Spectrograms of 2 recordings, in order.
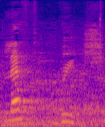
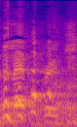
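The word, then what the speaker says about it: Lethbridge: let bridge ba tomorrow what they pronounce lege left left bridge not late not le bridge not natin sa South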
